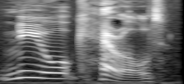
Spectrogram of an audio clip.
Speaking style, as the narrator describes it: said Denzil sharply

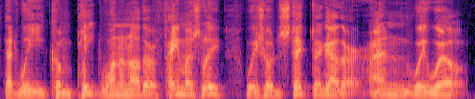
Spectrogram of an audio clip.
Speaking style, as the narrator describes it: he exclaimed with enthusiasm

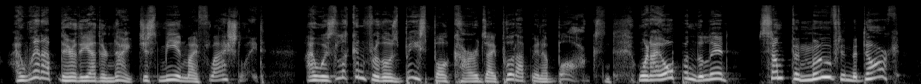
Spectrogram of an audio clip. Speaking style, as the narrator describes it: he continued in a soft whisper

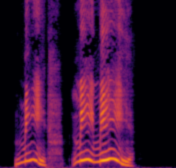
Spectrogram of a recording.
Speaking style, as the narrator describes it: she wriggles her arm in the air and squeaks out

